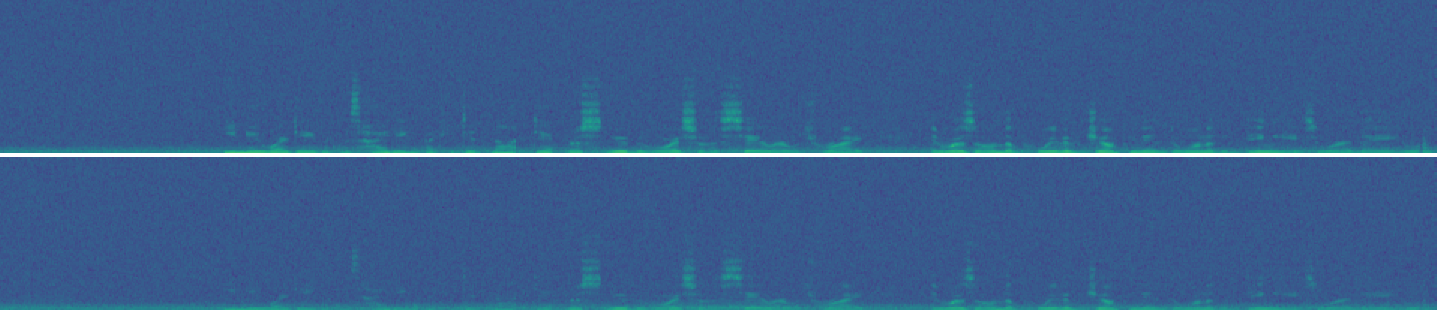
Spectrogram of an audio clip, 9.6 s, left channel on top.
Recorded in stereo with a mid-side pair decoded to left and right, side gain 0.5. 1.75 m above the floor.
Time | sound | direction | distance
1.5 | a woman speaking | 50° left | ?
3.8 | a man speaking | 30° left | ?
